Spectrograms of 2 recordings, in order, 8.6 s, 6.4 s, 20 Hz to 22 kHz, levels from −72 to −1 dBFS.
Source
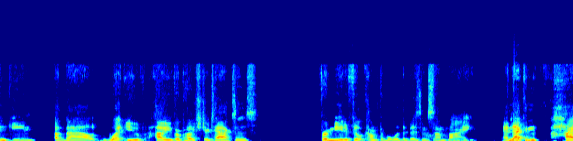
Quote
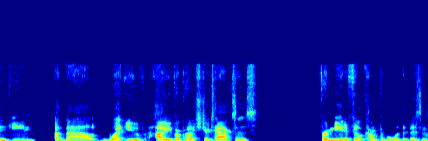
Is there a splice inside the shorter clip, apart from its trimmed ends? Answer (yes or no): no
